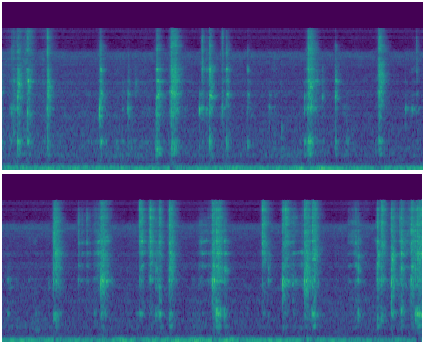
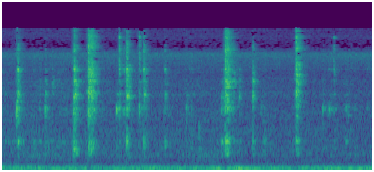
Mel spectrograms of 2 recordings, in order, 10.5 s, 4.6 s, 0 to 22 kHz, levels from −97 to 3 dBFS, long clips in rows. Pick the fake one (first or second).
first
